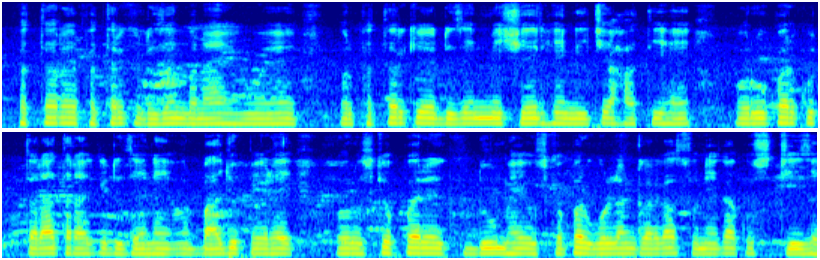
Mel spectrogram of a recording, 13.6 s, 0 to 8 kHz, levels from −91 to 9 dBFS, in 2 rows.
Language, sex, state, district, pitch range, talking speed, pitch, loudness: Hindi, male, Uttar Pradesh, Ghazipur, 120-125 Hz, 190 wpm, 125 Hz, -31 LUFS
